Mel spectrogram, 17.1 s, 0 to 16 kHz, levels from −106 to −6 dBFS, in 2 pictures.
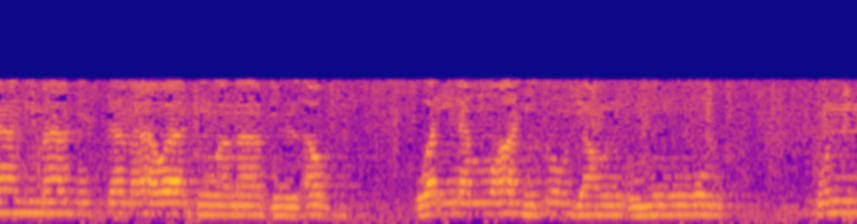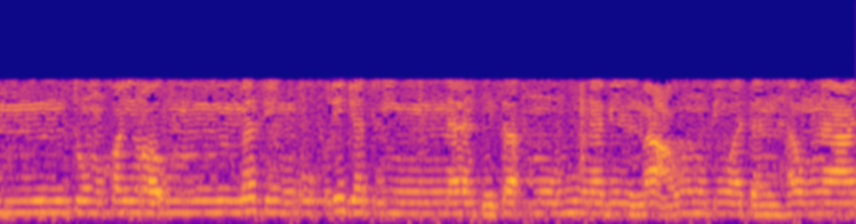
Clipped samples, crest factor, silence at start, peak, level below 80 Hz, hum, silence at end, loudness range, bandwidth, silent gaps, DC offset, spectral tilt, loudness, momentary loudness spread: under 0.1%; 18 dB; 0 s; -10 dBFS; -62 dBFS; none; 0 s; 4 LU; 4.4 kHz; none; under 0.1%; -9.5 dB/octave; -28 LUFS; 10 LU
